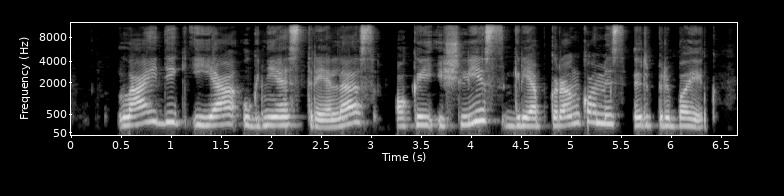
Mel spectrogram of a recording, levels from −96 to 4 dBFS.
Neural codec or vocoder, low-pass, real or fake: none; 10.8 kHz; real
